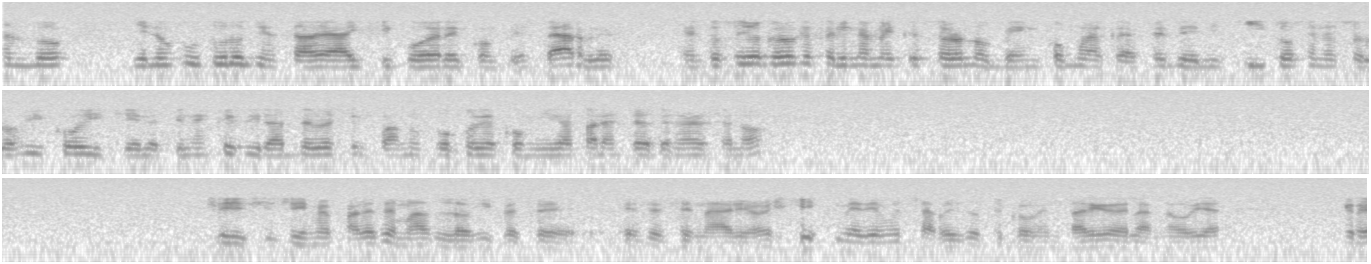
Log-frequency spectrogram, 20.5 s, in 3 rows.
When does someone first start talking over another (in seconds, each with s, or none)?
none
